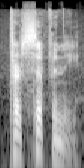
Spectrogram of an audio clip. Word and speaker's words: Persephone: in um okay here it is it's um Persephone that's her name is that how you pronounce it yeah for Symphony yeah I just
